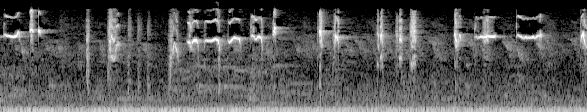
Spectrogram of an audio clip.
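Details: Javan white-eye song used as a lure to make other white-eyes sing: very high, thin wavering whistles and sharp ticking chirps in irregular bursts, over a steady low hum.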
